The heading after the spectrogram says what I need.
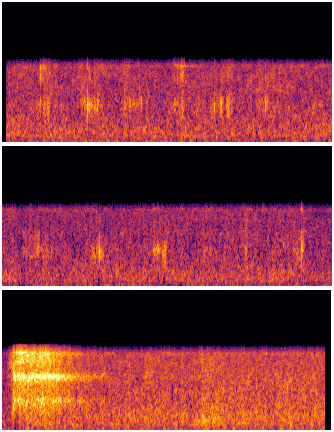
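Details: Panda sneeze: one sudden, loud sneeze after several seconds of quiet sniffing and shuffling.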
